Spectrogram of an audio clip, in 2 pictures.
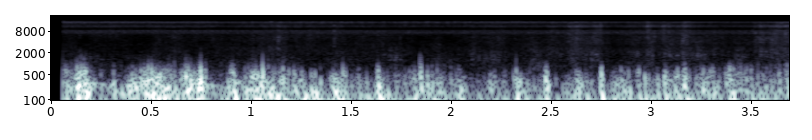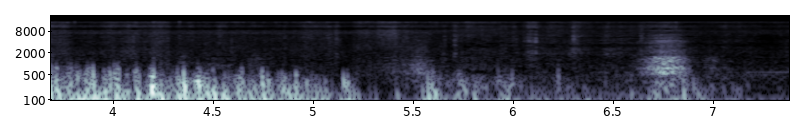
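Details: An Arabian horse makes an odd, low, rumbling sound of rapid, uneven pulses that fades away; the owner has heard this strange sound only since acquiring Arabian horses.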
